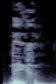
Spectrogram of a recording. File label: "nine", Dutch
